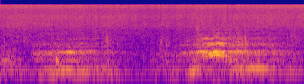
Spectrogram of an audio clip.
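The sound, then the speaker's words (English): Elephants at a circus, under the big top, bellow in two deep, drawn-out calls, one early and a louder one near the end, over a dull murmuring background with no one talking. “I've carried more pails of water for these elephants than I can count.”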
